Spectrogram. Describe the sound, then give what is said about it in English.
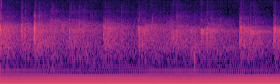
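A Christian audience clapping for Jesus together in a steady, rhythmic beat, the dense patter of many hands sounding fairly soft, with no one speaking over it. “Clap for Jesus.”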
